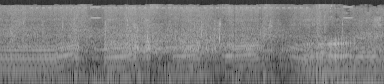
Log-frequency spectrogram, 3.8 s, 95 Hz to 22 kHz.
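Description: A car drifting in Need for Speed 2016 on PC: a steady engine drone with tires squealing through the slide, loud and continuous, with no talk over it.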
